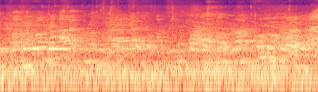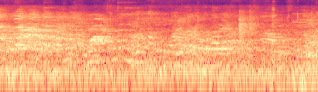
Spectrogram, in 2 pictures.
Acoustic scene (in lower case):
restaurant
